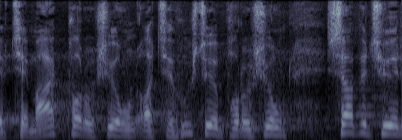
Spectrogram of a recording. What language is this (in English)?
Danish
